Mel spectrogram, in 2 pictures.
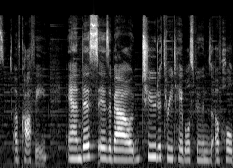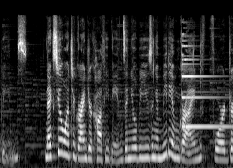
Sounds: Speech, Music

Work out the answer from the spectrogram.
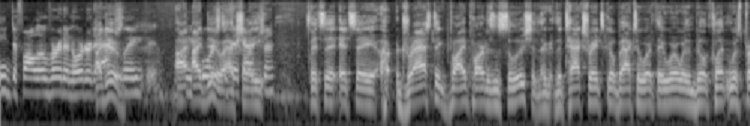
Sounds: Speech

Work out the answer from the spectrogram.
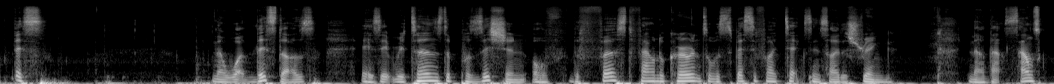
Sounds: Speech

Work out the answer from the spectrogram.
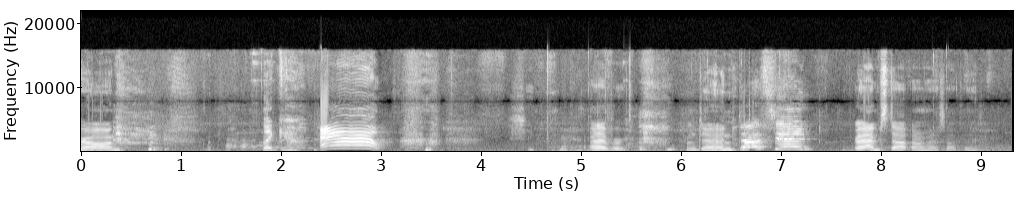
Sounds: Speech

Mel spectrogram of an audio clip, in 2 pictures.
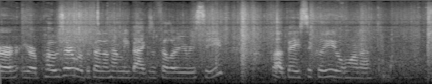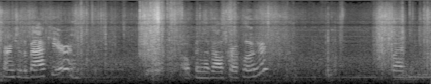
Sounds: Speech

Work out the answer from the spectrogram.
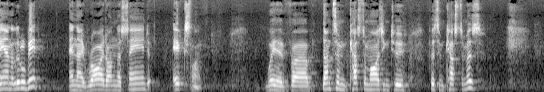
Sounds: Speech

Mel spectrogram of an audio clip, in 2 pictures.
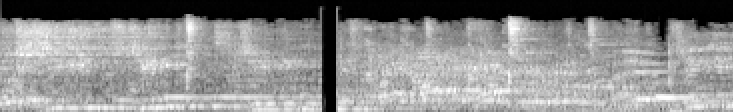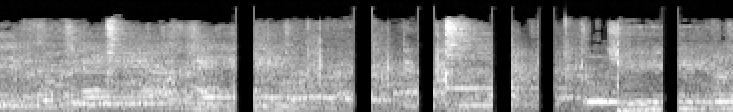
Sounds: Speech, Music

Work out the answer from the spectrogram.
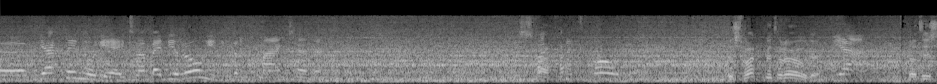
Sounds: Speech

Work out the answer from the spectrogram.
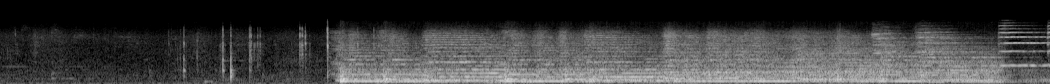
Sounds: Music, Violin, Musical instrument

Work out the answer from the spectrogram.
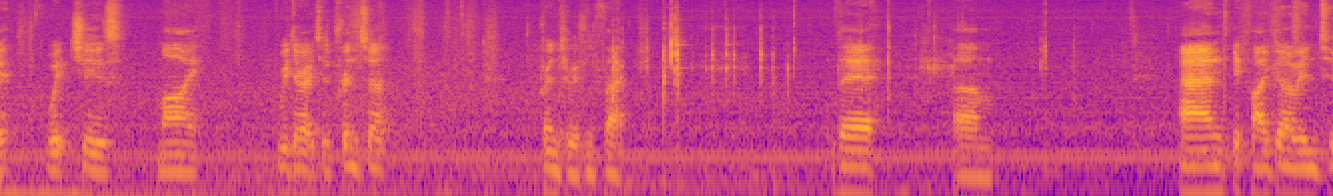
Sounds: Speech

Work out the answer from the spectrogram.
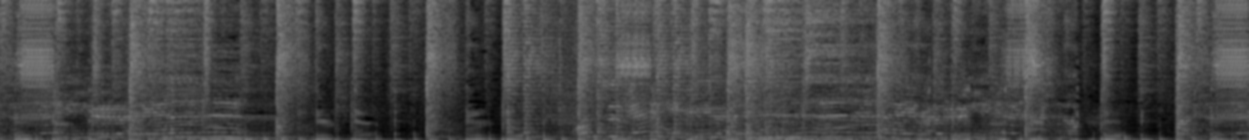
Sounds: Music, Soundtrack music

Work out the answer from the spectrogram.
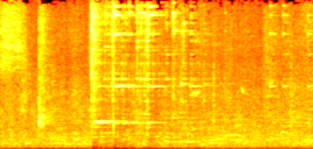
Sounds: Speech

